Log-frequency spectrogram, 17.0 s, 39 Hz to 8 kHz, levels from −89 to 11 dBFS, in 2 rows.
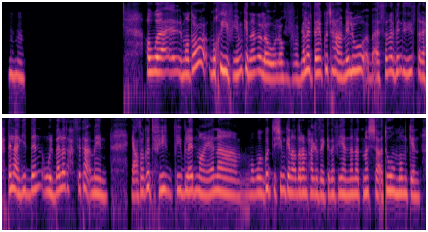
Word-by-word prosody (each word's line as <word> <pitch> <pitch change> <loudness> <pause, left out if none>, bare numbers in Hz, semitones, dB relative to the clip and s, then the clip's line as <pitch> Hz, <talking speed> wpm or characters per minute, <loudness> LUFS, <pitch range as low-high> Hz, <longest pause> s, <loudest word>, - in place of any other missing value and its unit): اهم. 245 -3 -4 2.4
هو 290 +1 +7 0.4
الموضوع 265 +7 +2 0.3
مخيف، 270 - +4
يمكن 265 +2 +1
أنا 280 +3 -1
لو 230 -6 +2
لو 225 +1 -3
في 220 0 -11
بلد 270 +8 +3
تانية 275 0 +4
ما - - -7
كنتش 325 -1 -1
هاعمله، 285 +4 +2
بس 235 +2 -5
أنا 280 +2 +1
البنت 295 +2 -1
دي 275 +1 -1
استريحت 270 -4 -4
لها 270 -2 +3
جدًا 255 +6 -2
والبلد 245 +5 +1
حسيتها 275 -1 -4
أمان، 230 -3 -2 0.5
يعني 205 -1 -3
أعتقد 255 +6 0
في 255 -2 -2
في 260 0 -2
بلاد 250 +1 +2
معيّنة 230 -1 -1
م 220 +1 -10
ما 230 - -2
كنتش 255 -2 -2
يمكن 255 -1 +1
أقدر 230 +1 0
أعمل 235 -1 -1
حاجة 225 -1 -2
زي 215 -1 -3
كده 225 +2 -4
فيها 230 +2 -1
إن 220 0 -2
أنا 225 0 0
أتمشى 225 +1 -2
أتوه 255 +3 +2
ممكن، 225 -3 -1
245 Hz, 160 wpm, -23 LUFS, 225-275 Hz, 2.4 s, هو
